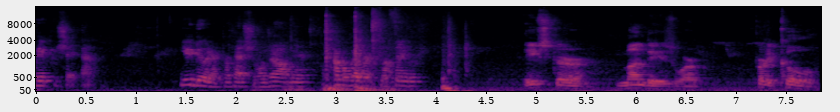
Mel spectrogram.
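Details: Adult man speaking; ordinary speech.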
